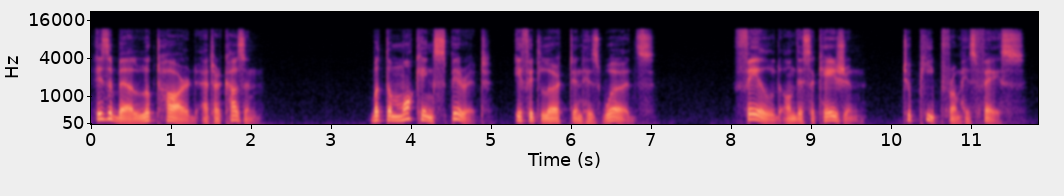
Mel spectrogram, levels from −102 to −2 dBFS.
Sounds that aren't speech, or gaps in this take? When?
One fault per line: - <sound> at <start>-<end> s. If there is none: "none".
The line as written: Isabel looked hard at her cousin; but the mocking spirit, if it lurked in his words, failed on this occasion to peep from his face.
none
